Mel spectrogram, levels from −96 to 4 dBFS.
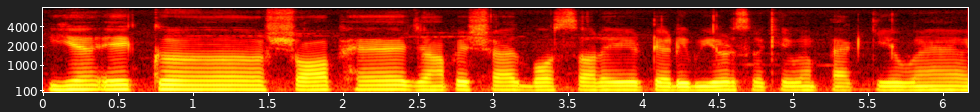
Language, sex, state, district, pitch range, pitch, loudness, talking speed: Hindi, male, Bihar, Patna, 130-150 Hz, 135 Hz, -17 LUFS, 175 wpm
